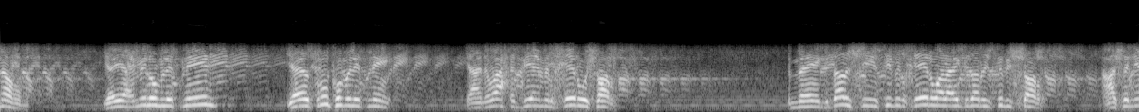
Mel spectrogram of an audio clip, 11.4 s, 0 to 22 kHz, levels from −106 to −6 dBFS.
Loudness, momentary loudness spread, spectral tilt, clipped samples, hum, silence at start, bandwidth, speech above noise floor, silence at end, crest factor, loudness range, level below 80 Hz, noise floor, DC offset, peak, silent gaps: -22 LUFS; 19 LU; -9.5 dB/octave; under 0.1%; none; 0 s; 4.4 kHz; 31 dB; 0 s; 18 dB; 3 LU; -62 dBFS; -52 dBFS; under 0.1%; -6 dBFS; none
